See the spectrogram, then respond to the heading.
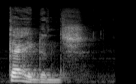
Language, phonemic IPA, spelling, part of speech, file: Dutch, /ˈtɛi̯də(n)s/, tijdens, preposition, Nl-tijdens.ogg
- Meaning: during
